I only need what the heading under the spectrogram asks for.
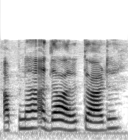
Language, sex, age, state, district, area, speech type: Punjabi, female, 45-60, Punjab, Hoshiarpur, rural, spontaneous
